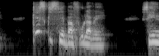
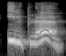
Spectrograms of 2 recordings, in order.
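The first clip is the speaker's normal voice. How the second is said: louder call; 5 dB louder than usual. Shown as a demonstration. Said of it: "Répétez".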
